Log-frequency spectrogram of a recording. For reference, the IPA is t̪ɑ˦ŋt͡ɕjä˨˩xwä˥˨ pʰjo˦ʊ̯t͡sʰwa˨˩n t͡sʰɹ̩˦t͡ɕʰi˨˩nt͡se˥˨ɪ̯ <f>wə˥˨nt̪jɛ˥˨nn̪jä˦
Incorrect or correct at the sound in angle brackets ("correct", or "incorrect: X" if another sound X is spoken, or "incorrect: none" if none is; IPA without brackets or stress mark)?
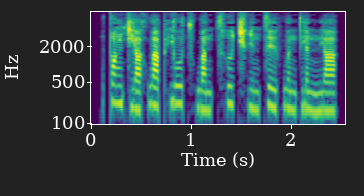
correct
